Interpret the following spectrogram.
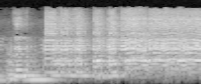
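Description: A brass band playing a son, with saxophone and brass holding a sustained, slightly wavering melody.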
